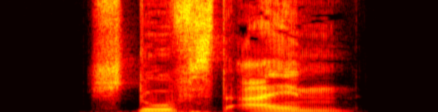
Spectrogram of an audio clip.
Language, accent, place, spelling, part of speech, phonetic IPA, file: German, Germany, Berlin, stufst ein, verb, [ˌʃtuːfst ˈaɪ̯n], De-stufst ein.ogg
- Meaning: second-person singular present of einstufen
